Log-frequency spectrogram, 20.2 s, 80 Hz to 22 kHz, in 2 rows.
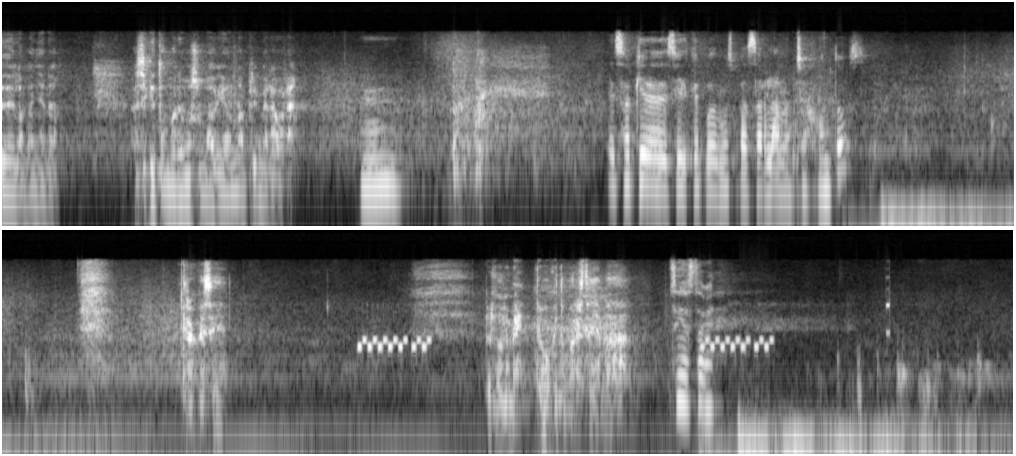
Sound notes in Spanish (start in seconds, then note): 13.6 Suena el celular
